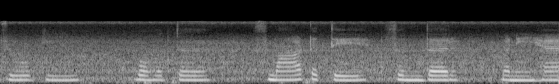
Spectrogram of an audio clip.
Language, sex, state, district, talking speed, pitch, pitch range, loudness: Punjabi, female, Punjab, Kapurthala, 85 wpm, 205 Hz, 205-220 Hz, -16 LUFS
